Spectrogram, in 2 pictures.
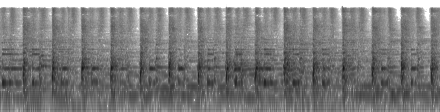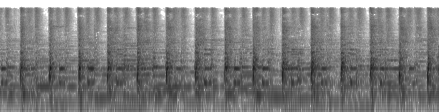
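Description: Instrumental passage with an open-back banjo picking over a strummed guitar on a steady, even beat.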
